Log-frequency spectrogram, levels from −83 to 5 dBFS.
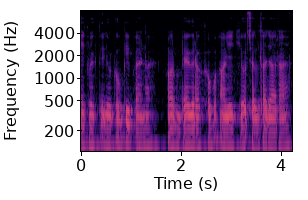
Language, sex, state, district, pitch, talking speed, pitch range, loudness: Hindi, male, Maharashtra, Dhule, 105 Hz, 240 wpm, 105-110 Hz, -40 LUFS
